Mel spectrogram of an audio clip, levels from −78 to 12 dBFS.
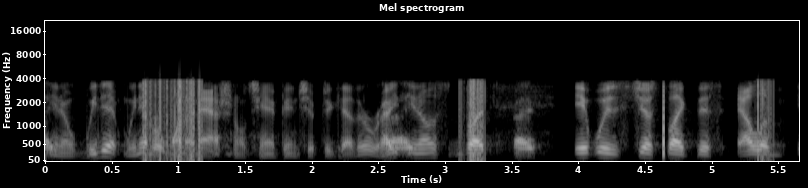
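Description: Telephone speech over a G.711 line shows bit errors on a digital phone line: sharp ticks and crackle from flipped bits at roughly a one to two percent error rate, at 0.73–1.18 s (between "know we didn't we" and "championship together right right"), 3.10–3.30 s (before "right it was") and 5.34–5.46 s. At 4.64 s, just after "right it was", invalid numbers at full scale in a 2.67 ms block produce one loud bang.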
